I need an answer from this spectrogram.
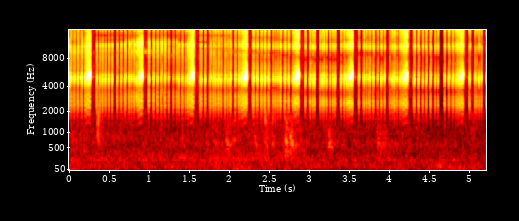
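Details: Cicadas singing in summer 2020, a dense continuous high buzzing with short pulses repeating about every 0.65 seconds.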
